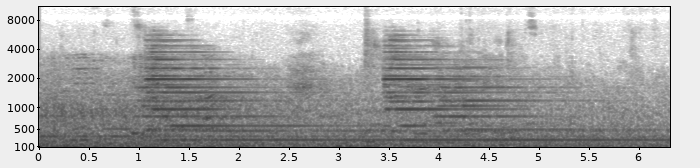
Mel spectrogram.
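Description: A large bell tolling slowly: two strikes about two and a half seconds apart, each left ringing on over low background noise.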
